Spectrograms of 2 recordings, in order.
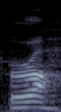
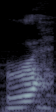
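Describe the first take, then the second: The two takes are said the same way.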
